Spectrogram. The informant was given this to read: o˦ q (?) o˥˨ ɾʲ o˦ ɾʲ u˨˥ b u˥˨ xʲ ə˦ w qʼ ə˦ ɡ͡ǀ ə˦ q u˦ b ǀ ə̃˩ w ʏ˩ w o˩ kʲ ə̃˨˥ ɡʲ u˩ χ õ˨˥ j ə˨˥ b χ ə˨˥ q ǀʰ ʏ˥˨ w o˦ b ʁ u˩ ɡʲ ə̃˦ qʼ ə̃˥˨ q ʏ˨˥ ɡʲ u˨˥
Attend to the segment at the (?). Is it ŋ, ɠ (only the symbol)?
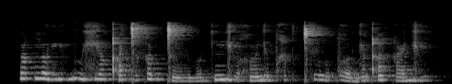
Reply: ŋ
